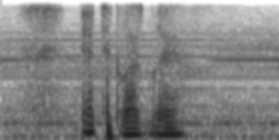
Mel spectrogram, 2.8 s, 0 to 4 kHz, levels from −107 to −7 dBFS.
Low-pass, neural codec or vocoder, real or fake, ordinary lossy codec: 3.6 kHz; none; real; none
